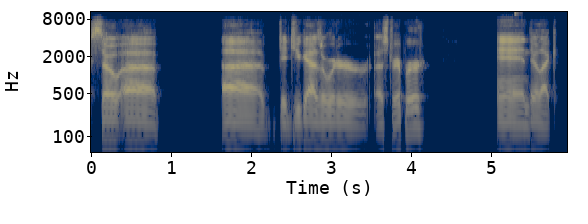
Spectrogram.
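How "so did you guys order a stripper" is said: ordinary delivery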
